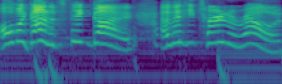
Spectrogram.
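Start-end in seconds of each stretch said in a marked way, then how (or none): 0.0-1.3 loud, carrying yell at full volume. Retelling spotting someone in a pink guy costume: imitating own loud yell. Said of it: "but I yelled it so loudly".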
